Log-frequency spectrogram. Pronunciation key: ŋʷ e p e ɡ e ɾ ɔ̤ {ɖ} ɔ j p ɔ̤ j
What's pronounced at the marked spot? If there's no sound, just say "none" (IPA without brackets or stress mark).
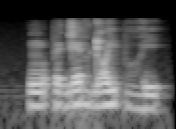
ɖ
